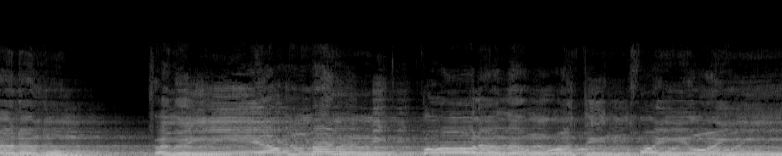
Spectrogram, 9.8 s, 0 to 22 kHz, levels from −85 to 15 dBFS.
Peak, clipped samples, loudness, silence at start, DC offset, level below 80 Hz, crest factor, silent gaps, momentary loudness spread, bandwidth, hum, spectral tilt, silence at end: -2 dBFS; under 0.1%; -16 LUFS; 0 s; under 0.1%; -70 dBFS; 14 dB; none; 6 LU; 11 kHz; none; -5.5 dB/octave; 0 s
